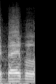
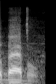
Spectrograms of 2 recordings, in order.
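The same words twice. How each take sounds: First: Babel said as BAY-bul; Babel with long A. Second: Babel said as BAB-ul; Babel with short A. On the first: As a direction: say Babel with an "ay" first vowel. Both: Shown as a demonstration. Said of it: "You say Babel or Babel".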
